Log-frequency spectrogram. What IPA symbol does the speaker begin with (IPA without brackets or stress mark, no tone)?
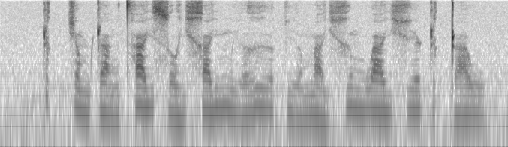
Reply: ʈ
